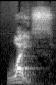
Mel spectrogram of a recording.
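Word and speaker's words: wyes: সেই জন্য pronounce like the letter Y.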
